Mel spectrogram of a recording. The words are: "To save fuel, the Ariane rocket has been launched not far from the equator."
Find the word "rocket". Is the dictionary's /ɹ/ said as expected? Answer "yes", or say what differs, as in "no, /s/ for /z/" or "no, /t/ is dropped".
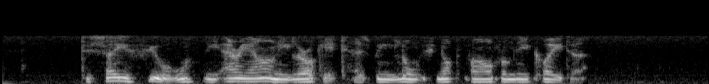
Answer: no, /l/ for /ɹ/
